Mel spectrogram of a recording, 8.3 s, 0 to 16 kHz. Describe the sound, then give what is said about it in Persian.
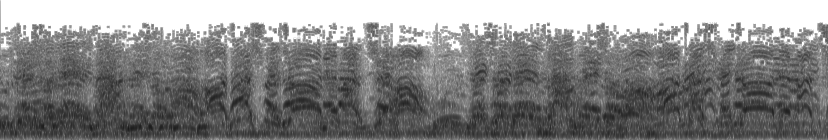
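A dense crowd of retired teachers at a protest rally in Isfahan, Iran, shouts slogans in unison over a deadly school fire in Zahedan, voices loud and continuous with rhythmic rises and falls, layered over steady background babble. “در گردهمایی اعتراضی فرهنگیان بازنشسته در اصفهان، بنابر تصاویر منتشر شده در سایت‌ها و شبکه‌های اجتماعی، تظاهرکنندگان در اعتراض به فاجعه مرگ 4 کودک در آتش‌سوزی اخیر مدرسه‌ای در زاهدان فریاد می‌زدند: بودجه شده سهم شما آتش به جان بچه‌ها.”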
